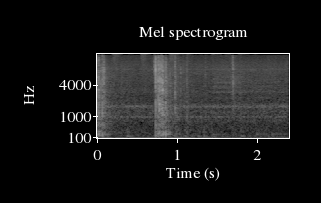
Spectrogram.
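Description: Scissors snipping through the ruffled, sequined fabric hem of a dress, two crisp cuts a little under a second apart.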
